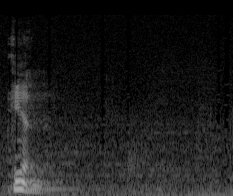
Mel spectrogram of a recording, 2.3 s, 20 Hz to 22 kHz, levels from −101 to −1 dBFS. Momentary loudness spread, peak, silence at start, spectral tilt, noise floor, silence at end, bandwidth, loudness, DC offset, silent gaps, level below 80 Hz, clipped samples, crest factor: 25 LU; -28 dBFS; 0.1 s; -6.5 dB/octave; -66 dBFS; 0.1 s; 16 kHz; -44 LUFS; under 0.1%; none; -70 dBFS; under 0.1%; 22 dB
